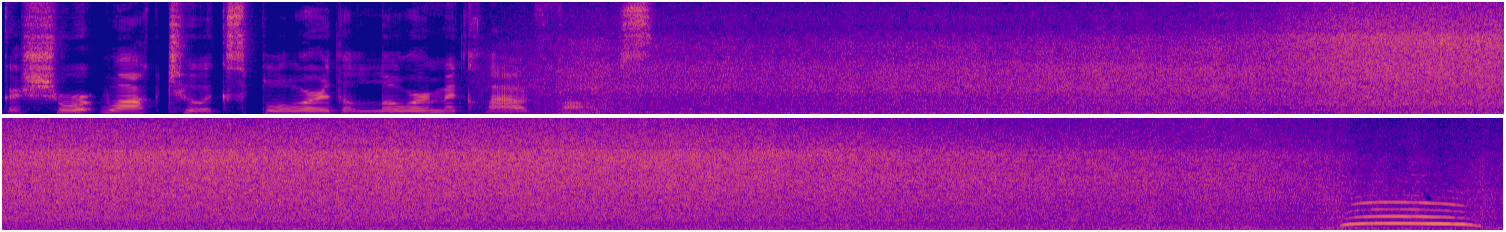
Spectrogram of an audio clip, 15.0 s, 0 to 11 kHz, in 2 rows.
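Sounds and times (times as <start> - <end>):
waterfall roaring: 5.1 - 15.0.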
